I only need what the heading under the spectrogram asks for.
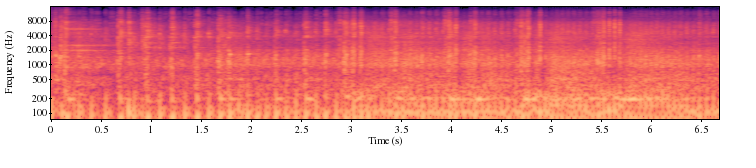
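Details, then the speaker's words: Beater go-kart's small single-cylinder engine on a swapped, still-unadjusted carburetor, just after first start: quick, even thumping that firms up as the idle control is turned up a little; runs steadily. "Oh [ __ ] that's kind of nice. Let's up that. I think that's my idle control. Let's up that a little bit."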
